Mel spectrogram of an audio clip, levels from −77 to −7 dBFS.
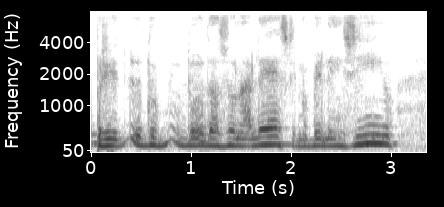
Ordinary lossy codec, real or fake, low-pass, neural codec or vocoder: none; real; 7.2 kHz; none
